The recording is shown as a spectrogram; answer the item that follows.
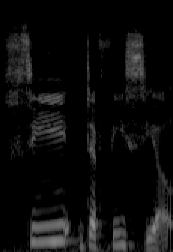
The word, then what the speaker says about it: C. difficile: C. difficile is how you say that.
